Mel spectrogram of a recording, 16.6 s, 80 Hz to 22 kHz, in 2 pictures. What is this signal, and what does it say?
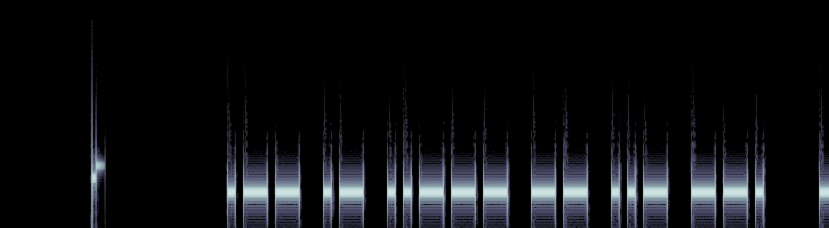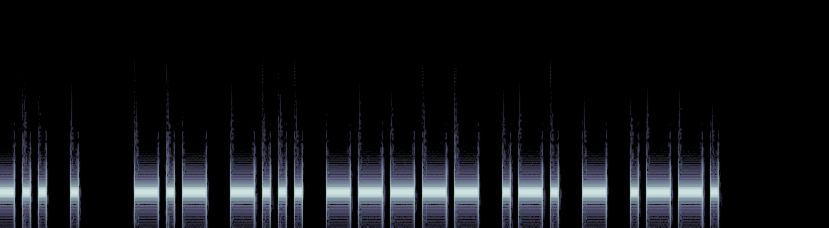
Morse code, heard as a keyed tone, about 15 wpm, 700 Hz. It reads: WA2MUG DE KB0RTP
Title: USA Callsign DE Callsign - 6 Characters - 15wpm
